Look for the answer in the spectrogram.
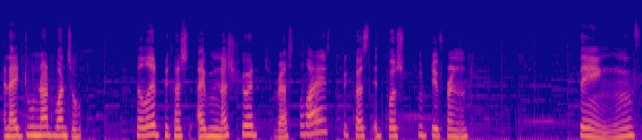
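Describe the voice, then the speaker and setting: A woman talks through a video game and reads its dialogue aloud in a slightly high, drawn-out voice, stumbling over unfamiliar words. Her pace is very slow and unhurried. Quiet game music plays underneath. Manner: slow, halting, trips over words while reading. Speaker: streamer. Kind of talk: casual gameplay commentary, reading game text aloud. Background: faint game music.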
